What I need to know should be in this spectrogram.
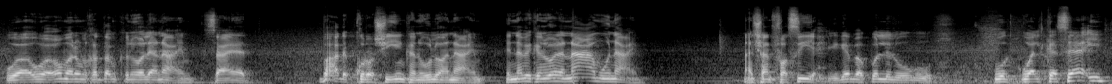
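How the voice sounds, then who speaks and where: A man with an Egyptian Arabic accent teaching a religious lesson as an Islamic scholar, checking on his listeners with rhetorical questions as he explains. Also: medium pitch.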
